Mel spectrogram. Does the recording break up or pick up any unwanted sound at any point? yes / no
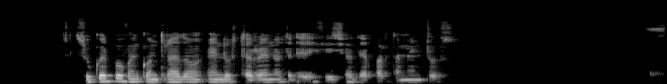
no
